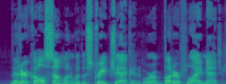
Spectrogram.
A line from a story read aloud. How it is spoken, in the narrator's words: he said, quaking with laughter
